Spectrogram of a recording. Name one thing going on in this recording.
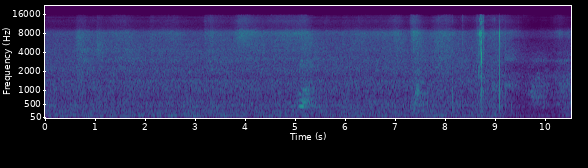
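A cooling unit hums steadily.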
